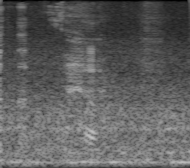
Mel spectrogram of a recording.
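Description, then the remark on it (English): Steady low rumble of a car interior on the move, a constant droning road and engine noise filling the whole moment, with a muffled voice faintly mixed in. “Yeah, we don't have everything set up here in the car.”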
